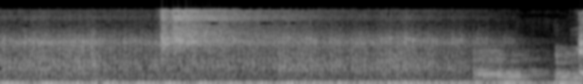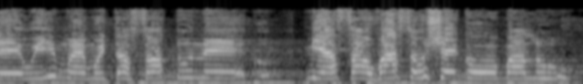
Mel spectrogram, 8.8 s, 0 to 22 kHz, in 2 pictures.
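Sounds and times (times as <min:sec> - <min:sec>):
heavy box truck engine droning at a gas station: 0:00.0 - 0:08.7
box truck air brakes hissing: 0:01.2 - 0:02.3
speech: 0:04.7 - 0:08.7.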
